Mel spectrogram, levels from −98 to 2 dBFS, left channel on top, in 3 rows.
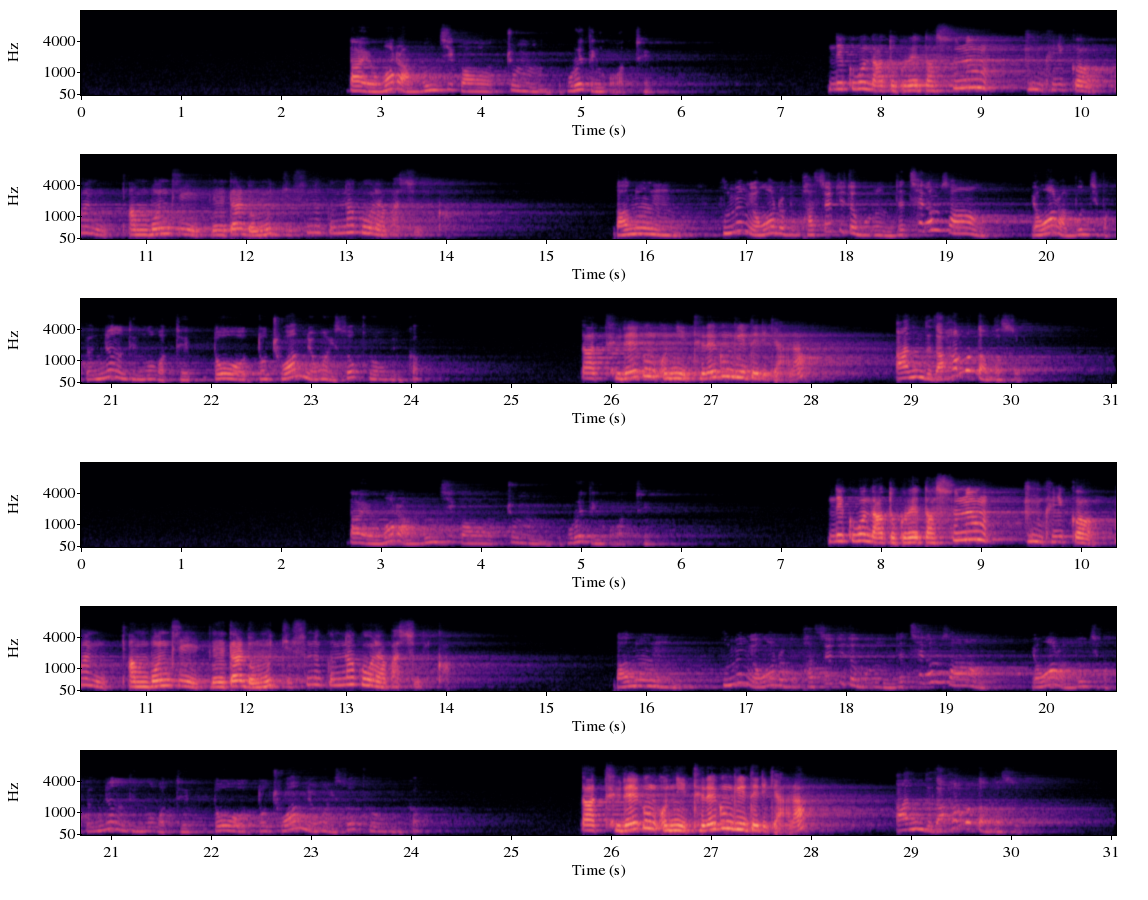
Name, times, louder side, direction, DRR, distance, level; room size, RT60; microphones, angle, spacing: voice 1, 2.7-5.7 15.7-16.4 16.8-19.4 19.9-24.1 28.9-30.1, left 4 dB, 40° left, 10 dB, 0.5 m, -36 dB
voice 2, 7.5-9.1 9.4-14.1 25.7-28.0, right 5 dB, 35° right, 11 dB, 0.4 m, -29 dB
21.5 x 11.5 x 2.6 m, 2.7 s
head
